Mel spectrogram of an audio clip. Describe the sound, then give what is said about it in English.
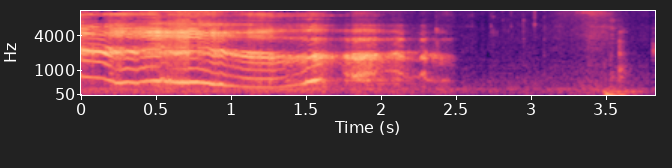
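A drawn-out creaking of a door swinging open in a telling of Hansel and Gretel, imitated by a voice as a wavering, whiny tone that bends down and back up over two seconds, followed by a short soft thump. “Then the door creaked open.”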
